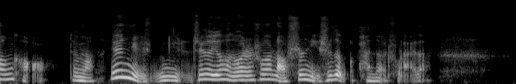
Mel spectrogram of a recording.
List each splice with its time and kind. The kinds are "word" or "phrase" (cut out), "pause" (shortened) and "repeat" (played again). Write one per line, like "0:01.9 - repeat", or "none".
0:01.0 - pause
